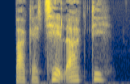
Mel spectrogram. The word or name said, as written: bagatelagtig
